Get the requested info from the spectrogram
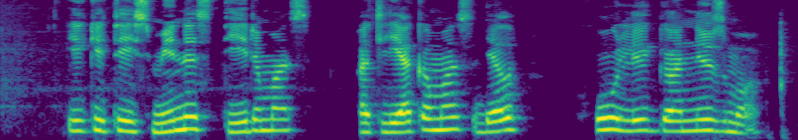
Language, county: Lithuanian, Vilnius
